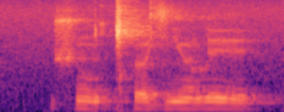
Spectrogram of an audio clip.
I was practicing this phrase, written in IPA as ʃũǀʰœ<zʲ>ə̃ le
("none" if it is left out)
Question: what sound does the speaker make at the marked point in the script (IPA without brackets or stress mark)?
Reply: zʲ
